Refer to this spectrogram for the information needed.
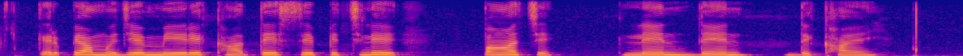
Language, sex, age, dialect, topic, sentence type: Hindi, female, 25-30, Kanauji Braj Bhasha, banking, statement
